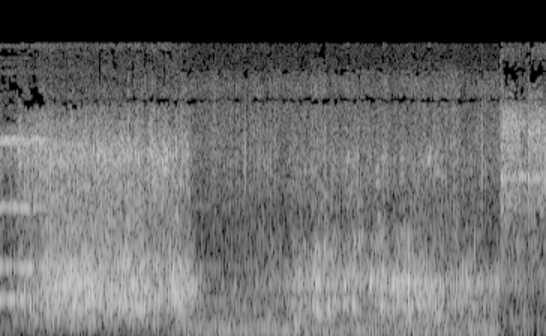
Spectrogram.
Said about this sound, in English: Going down now. Down into the sea like a fish. Down alongside the Y boat. To hear what's going on inside that shell of steel. Down. Down. Down.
